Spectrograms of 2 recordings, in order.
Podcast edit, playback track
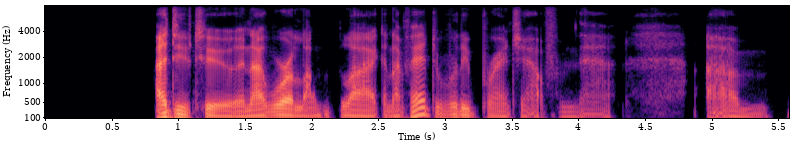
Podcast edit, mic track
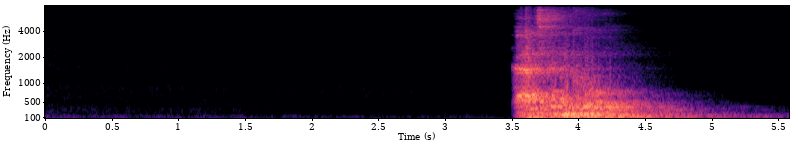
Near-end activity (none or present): present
